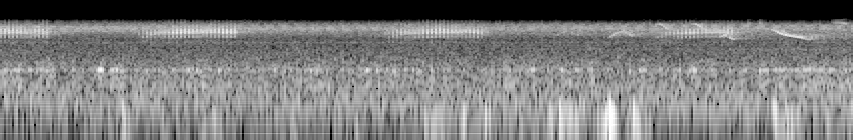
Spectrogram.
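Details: Higurashi cicada singing its 'kana-kana-kana' song at Shinpatchi-an, a quiet natural spot. High, shrill pulsed phrases come in bursts of about a second with short gaps, over a steady high insect hum and a faint low murmur.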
